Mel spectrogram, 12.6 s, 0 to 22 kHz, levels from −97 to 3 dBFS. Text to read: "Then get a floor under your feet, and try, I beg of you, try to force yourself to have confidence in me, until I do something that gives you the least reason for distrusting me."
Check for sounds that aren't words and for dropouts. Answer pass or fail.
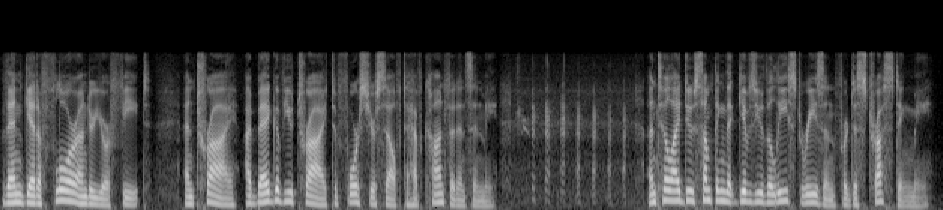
fail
